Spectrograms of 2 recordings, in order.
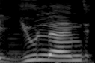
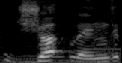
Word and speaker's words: Jutland: Denmark is made of the Jutland, not Jutland, peninsula that connects to Germany in the south, as well as 1,419 islands. Of those, only Jutland.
